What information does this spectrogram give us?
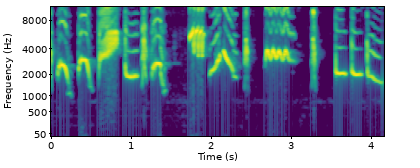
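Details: Lively, varied song of an Asian pied starling (jalak suren): clear slurred whistles, falling and rising notes, buzzy trills and warbled phrases delivered in quick bursts with short pauses between them.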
